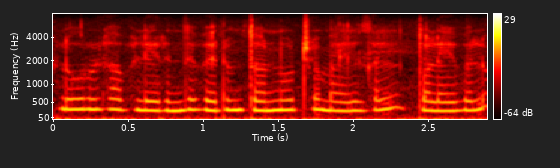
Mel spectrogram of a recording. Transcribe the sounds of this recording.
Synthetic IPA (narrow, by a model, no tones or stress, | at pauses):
luːɾɯɽaːʋɪlɪɾɯnd̪ɯʋɛɾɯmt̪ɔnːuːʈrɯmɐɪjɪlɣɐɭt̪ɔlɐɪʋɪl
